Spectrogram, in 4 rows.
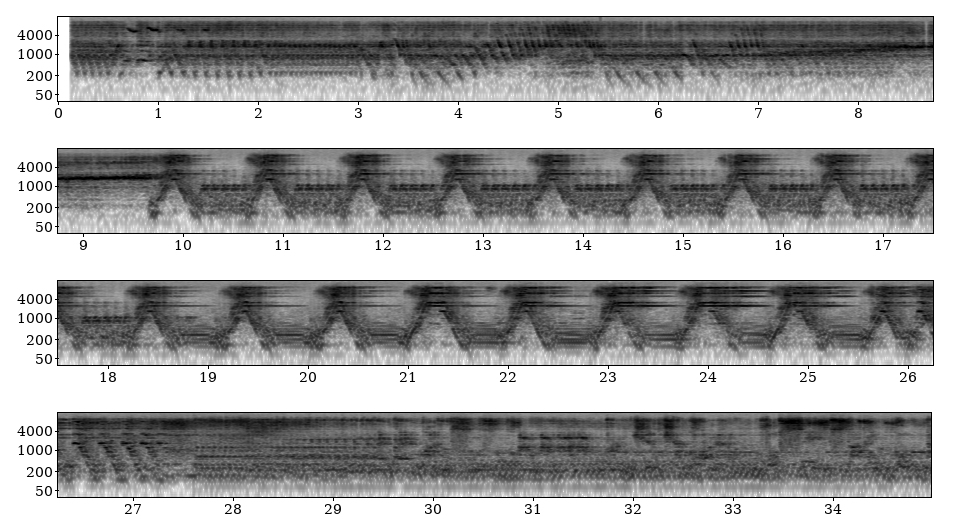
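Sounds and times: pulsing electronic beat: 0.2s - 34.9s
synthesizer rising sweep: 0.2s - 34.9s.

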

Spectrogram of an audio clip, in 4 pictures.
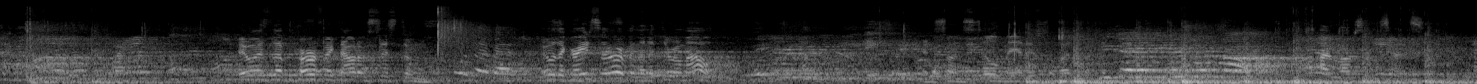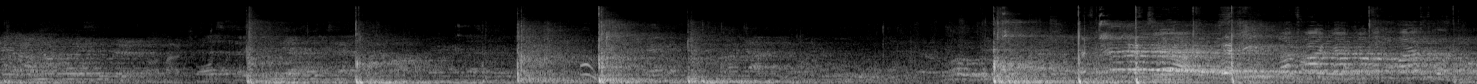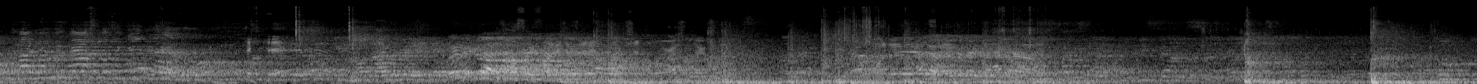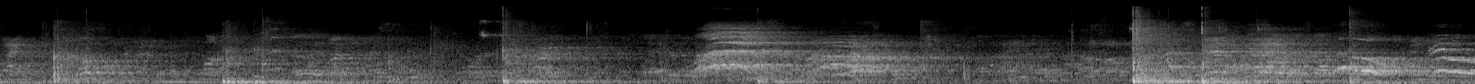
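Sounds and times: players chattering and calling: 0.0s - 59.0s.

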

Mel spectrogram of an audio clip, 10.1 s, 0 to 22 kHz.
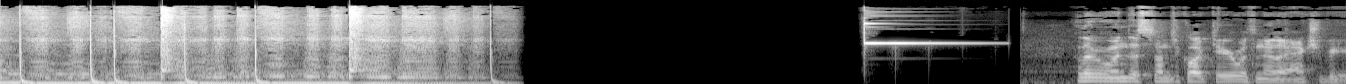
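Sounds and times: bright bell-like ding: 6.5s - 7.6s.

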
